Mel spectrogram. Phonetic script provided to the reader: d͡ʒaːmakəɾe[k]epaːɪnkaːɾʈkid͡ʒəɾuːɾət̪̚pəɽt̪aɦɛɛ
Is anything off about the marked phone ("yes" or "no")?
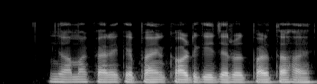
no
